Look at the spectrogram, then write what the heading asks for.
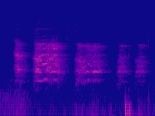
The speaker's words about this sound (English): Kiwi's barking.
